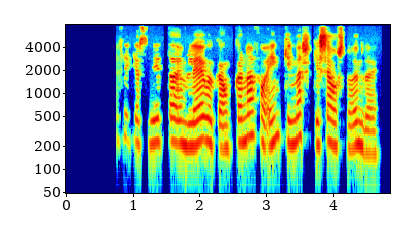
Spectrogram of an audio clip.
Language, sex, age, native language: Icelandic, male, 50-59, Icelandic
